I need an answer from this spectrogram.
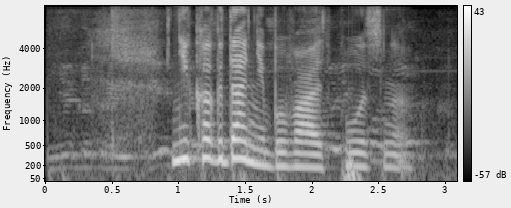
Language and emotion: Russian, positive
